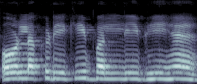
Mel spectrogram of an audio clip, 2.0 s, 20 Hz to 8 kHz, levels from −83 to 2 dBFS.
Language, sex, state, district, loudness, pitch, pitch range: Hindi, female, Uttar Pradesh, Shamli, -18 LUFS, 220 Hz, 215-225 Hz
